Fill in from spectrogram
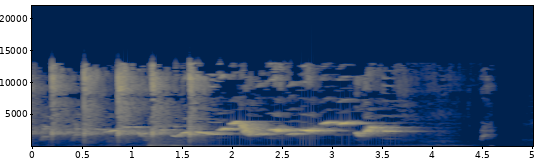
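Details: Iraqi bulbul singing: several sharp clicks and a low thump, followed by a fluent, warbled string of whistled notes sliding up and down for about three seconds before stopping.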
